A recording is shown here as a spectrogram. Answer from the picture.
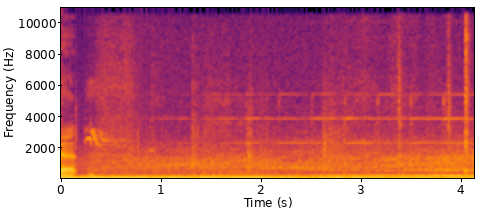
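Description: Jeep Wrangler JL's engine idling with a steady, even low rumble, with a few faint light ticks over it.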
